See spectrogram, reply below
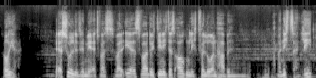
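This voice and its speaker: A man's voice: medium pitch, a little fast, pushed and bright, lightly acted. An actor playing a bitter, wounded man in a dubbed TV crime drama, speaking earnestly and with strong feeling. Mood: bitter, subdued. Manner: earnest, emotional, pleading. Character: bitter, wounded blind husband accused of murder. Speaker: voice actor in a German crime series dub.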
